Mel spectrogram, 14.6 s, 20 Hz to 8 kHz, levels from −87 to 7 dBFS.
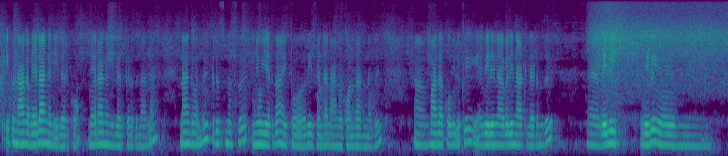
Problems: constant background noise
